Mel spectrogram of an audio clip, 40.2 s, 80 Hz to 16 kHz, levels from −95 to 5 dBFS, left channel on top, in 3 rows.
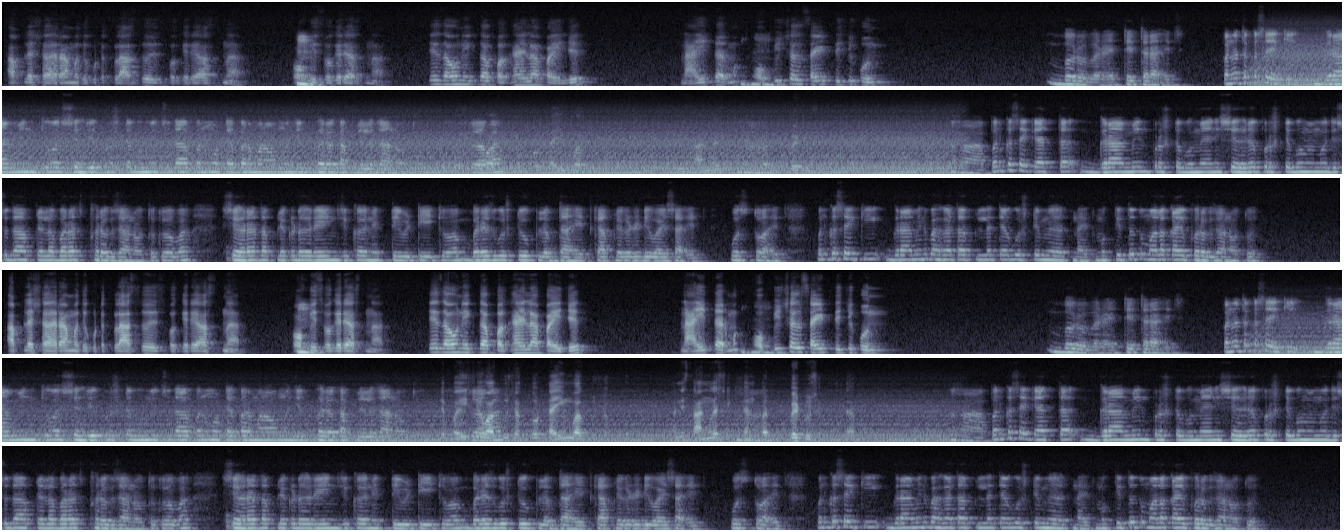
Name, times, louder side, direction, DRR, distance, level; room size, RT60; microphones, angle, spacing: voice 1, 0.1-2.4 2.9-3.8 4.3-5.8 6.8-8.9 17.9-18.3 18.9-19.2 20.1-22.0, right 7 dB, 85° right, 0.4 m, -31 dB
voice 2, 7.5-7.8 10.4-11.7 12.2-17.6 18.1-18.4 20.7-21.1 22.9-33.8 34.1-39.3, equal, 10° left, 0.5 m, -31 dB
sound 1, 12.4-23.1, left 4 dB, 85° left, 0.5 m, -35 dB
4.3 x 3.6 x 2.3 m
head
